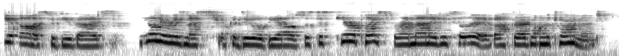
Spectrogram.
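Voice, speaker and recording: A woman voices a cool young female rival for an amateur anime dub. Her voice is fairly high, formal and condescending. The recording has a clear roomy echo. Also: fast talker, fairly bright tone, muffled recording, a little hiss or hum, close to an everyday voice. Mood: composed, resolute. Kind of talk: amateur anime fandub script reading. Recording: roomy echoing home voice-chat stream.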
